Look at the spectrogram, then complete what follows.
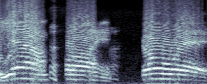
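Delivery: odd put-on American accent, high and slow. Answering people hammering on the door, impersonating Mister McMillan. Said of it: "my best impersonation of him".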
